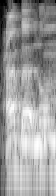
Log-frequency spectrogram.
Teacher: Mim di situ idgham bi gunnah, ada nun mati bertemu dengan mim, dibaca dengan 2 hingga 4 ketukan, yakni melebur, nun matinya dibuang langsung masukkan ke mim.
